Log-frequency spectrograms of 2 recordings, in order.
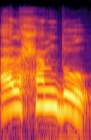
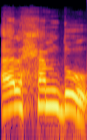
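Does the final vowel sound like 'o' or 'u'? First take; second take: u; u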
